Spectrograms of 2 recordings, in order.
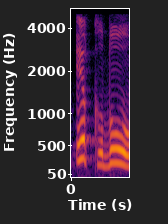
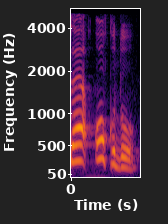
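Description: First: The opening vowel is an 'i' sound. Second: The opening vowel is a 'u' sound. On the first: The speaker calls it right. "نقول اقضوا" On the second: The speaker calls it wrong. "وليس اقضوا، لأن الضم في الضاد عارض"

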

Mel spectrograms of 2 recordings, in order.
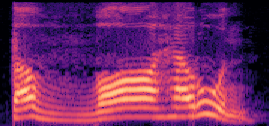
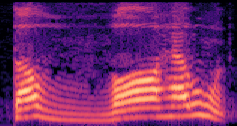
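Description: The two takes are said the same way.

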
